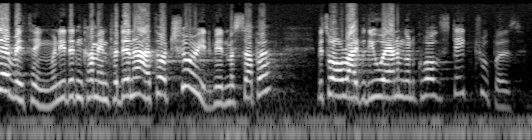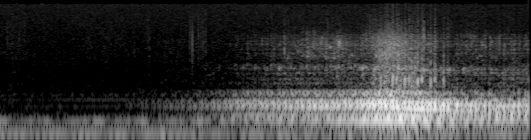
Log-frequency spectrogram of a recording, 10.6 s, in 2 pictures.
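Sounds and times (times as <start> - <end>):
speech: 0.0 - 5.3
mechanical hum: 0.0 - 10.6
boat engine running: 7.1 - 10.6.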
